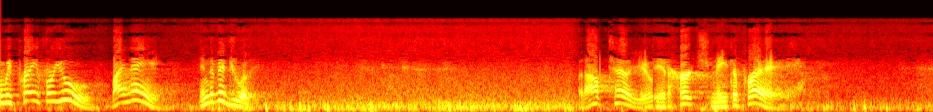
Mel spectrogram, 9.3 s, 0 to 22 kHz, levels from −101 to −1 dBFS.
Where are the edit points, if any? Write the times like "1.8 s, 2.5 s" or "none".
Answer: 6.5 s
